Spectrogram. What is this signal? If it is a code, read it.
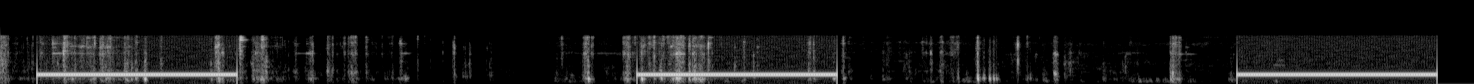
Ringback tone (North America), 440 + 480 Hz.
